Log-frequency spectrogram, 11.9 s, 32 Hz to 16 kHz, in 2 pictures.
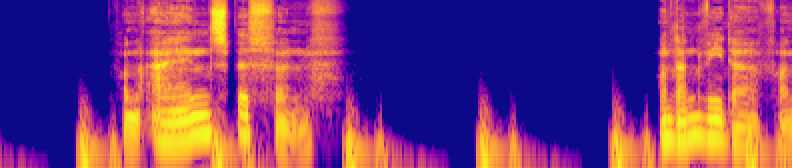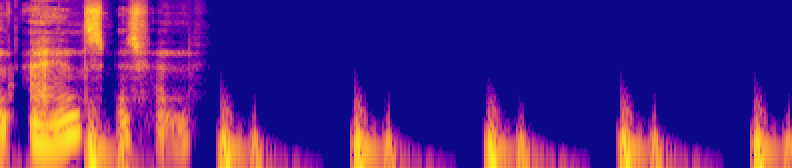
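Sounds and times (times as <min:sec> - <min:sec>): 
heartbeat: 0:00.6 - 0:01.0, 0:02.6 - 0:03.0, 0:03.6 - 0:04.0, 0:04.6 - 0:05.9, 0:06.6 - 0:06.9, 0:07.6 - 0:08.0, 0:08.6 - 0:09.0, 0:09.6 - 0:10.0, 0:10.6 - 0:11.0, 0:11.6 - 0:11.8
speech: 0:00.9 - 0:02.8, 0:05.0 - 0:07.5.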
